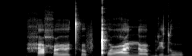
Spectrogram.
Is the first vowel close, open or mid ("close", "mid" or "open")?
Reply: open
